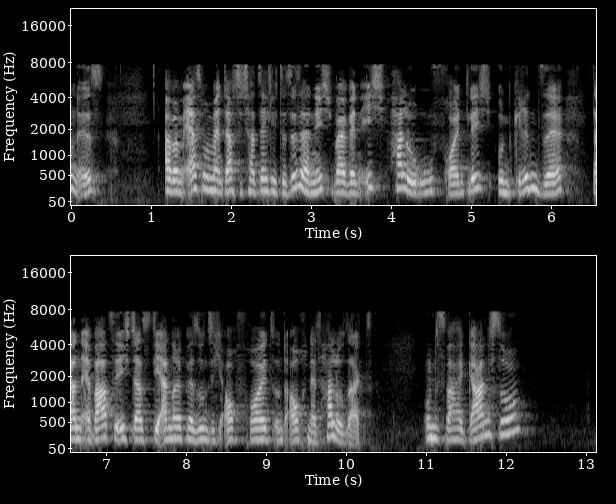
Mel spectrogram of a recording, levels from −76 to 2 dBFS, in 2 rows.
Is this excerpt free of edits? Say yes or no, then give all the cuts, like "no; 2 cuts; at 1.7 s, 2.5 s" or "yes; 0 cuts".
yes; 0 cuts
